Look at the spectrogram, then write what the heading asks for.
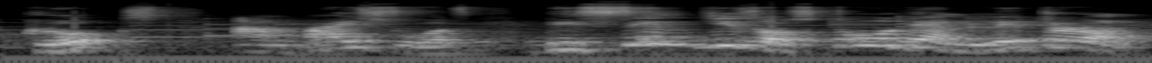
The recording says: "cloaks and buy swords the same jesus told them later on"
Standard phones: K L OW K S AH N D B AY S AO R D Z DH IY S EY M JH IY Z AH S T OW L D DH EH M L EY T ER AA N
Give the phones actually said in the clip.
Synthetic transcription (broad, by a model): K L OW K S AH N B AY S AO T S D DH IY S EY M JH IY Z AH S T OW L D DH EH M L EY T ER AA N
